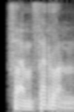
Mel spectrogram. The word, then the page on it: fanfarron: espanhol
